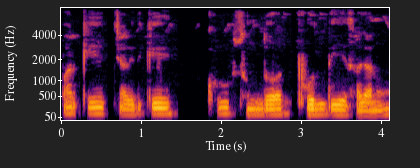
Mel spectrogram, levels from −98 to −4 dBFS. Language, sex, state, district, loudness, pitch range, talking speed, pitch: Bengali, male, West Bengal, Jhargram, -25 LUFS, 100-115 Hz, 115 wpm, 100 Hz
